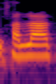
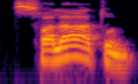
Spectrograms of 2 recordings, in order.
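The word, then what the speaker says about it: صلاة: चाहिए भाई सलवा और सलात य भी एक जैसे ही लिखे जाता लेकिन बोलने में अलग अलग हो जाता सवात सला सलात वा पढ़ नहीं जाएगा सला उसे वा को साइलेंट कर दिया जाए जैसे जमा अगर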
